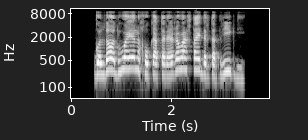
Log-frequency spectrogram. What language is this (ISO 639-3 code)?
pus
